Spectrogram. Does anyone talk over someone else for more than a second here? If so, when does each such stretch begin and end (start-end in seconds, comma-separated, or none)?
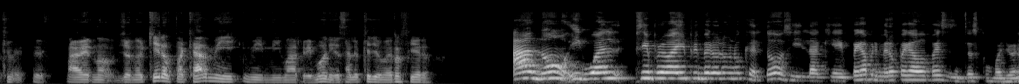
none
